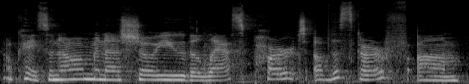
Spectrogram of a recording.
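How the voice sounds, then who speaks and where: A woman explains a crochet technique at a slow, unhurried pace, hesitating with ums as she works. Her pitch sits in an ordinary middle range. A faint hum of room ambience runs behind her. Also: rough recording. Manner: slow, hesitant with frequent ums, talking while working. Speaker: crochet instructor. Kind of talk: step-by-step tutorial.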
